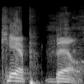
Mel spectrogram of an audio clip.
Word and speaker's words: Campbell: It's literally spelled Camp Bell. It is, but it's usually pronounced Campbell. I don't know why I found that's a good one. All right. The P is usually silent.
